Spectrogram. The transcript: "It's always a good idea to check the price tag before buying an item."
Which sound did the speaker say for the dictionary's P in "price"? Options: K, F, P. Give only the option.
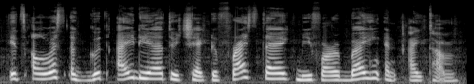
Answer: F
